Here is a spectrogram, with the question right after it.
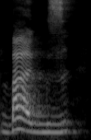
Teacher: sometimes the suffix s like in bugs sounds like a z too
